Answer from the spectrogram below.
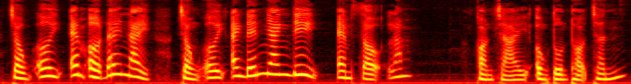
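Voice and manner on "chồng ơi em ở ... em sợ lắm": high frightened yell, much higher and louder; screaming for help. A narrator's reading. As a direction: shout with all her strength toward her husband. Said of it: "Cô ta ra sức gào hét". (gào to gọi chồng, giọng cao và sợ hãi)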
